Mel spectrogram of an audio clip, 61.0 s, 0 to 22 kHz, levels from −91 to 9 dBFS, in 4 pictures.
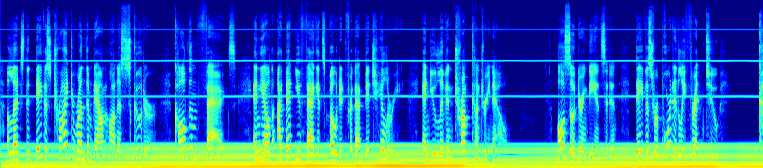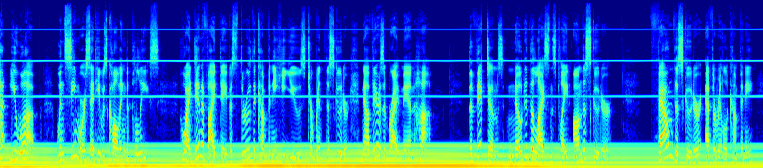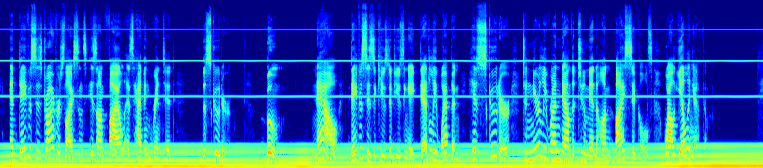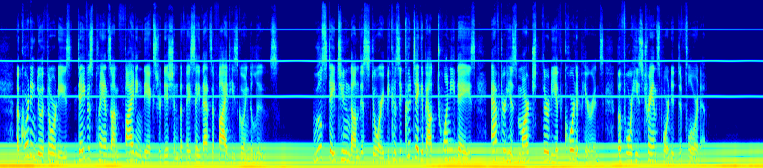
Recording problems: electrical hum; loud; throughout; 50 Hz, 9 dB below the speech
high-pitched whine; noticeable; throughout; 5 kHz, 15 dB below the speech

